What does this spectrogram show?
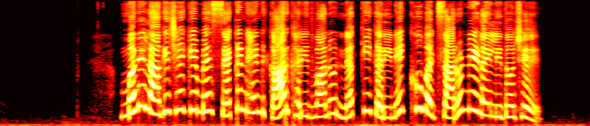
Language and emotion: Gujarati, happy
